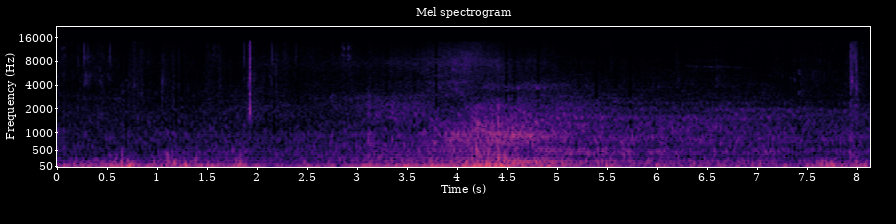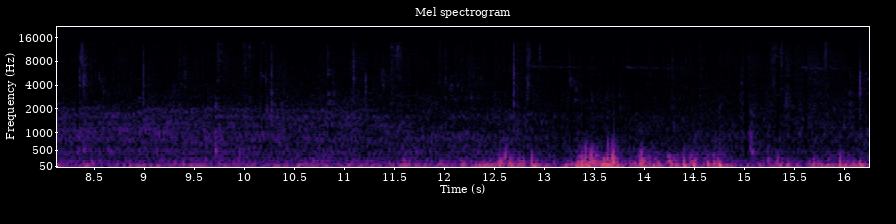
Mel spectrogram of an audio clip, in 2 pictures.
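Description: Wind buffeting the microphone of a phone carried on a moving bicycle, with a car passing about four seconds in, its tyre rush swelling and then fading. Scattered light clicks, and stronger wind gusts near the end.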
